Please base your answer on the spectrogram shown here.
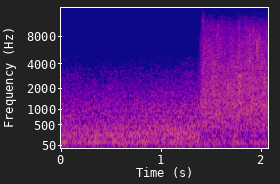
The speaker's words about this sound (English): The rain teems down outside Fatty's security office.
